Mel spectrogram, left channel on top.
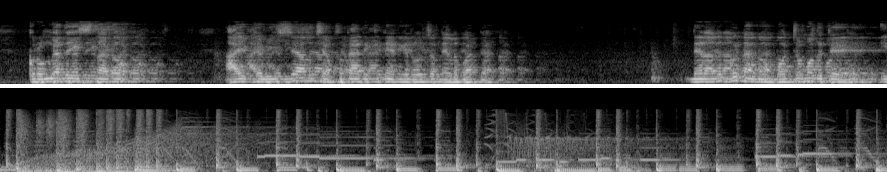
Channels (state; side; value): different; both; correlation 0.00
